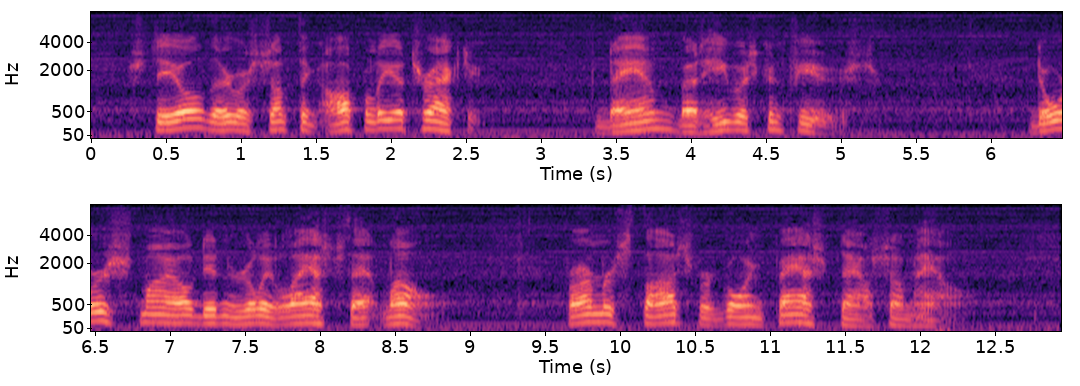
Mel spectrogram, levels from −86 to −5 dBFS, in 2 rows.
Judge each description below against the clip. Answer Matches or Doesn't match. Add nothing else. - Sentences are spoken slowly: Matches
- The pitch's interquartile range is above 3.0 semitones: Doesn't match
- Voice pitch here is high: Doesn't match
